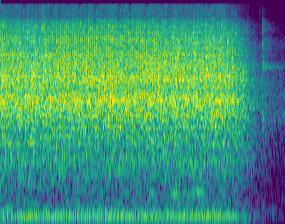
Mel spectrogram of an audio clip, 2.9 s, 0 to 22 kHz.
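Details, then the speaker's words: 1964 Ferrari 250 GT Lusso, restored after about 25 years in storage, first run; smooth, even idle then shutoff, dying instantly with no run-on because the engine is still tight. Gauges good; normal idle and clean shutdown. "You can hear that the engine's still tight, that it just stops dead like that. But as a first run, really pleased."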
